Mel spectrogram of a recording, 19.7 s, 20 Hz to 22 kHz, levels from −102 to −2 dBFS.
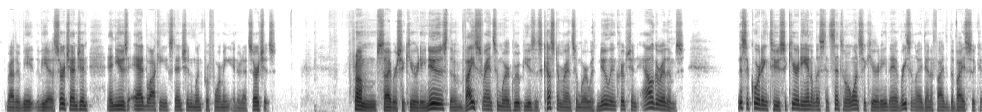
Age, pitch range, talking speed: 50-69, 105-135 Hz, 135 wpm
